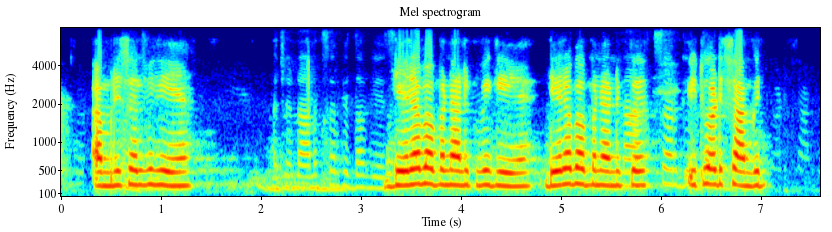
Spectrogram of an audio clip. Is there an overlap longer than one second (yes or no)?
yes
